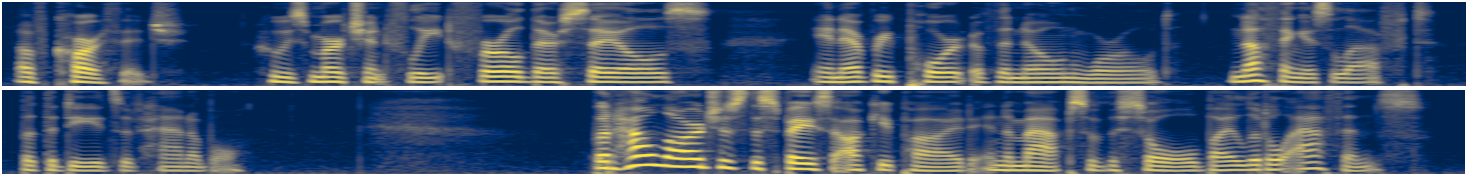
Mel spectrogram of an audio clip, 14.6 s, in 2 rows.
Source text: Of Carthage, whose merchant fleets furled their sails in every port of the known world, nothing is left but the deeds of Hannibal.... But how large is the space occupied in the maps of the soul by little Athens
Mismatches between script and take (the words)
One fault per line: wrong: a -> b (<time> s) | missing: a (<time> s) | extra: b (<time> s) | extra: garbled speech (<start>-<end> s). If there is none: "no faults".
wrong: fleets -> fleet (1.9 s)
